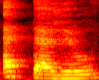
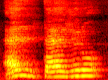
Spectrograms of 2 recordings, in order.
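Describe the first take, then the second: First: التاجر with silent L and doubled T: at-taajiru; lam assimilated. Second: التاجر with the L sounded: al-taajiru; lam pronounced. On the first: Teacher offering students the sun-letter reading of التاجر, L assimilated. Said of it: "إذن التا حرف شمسي". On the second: Teacher offering students a choice on التاجر, L pronounced. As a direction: sound the L clearly before T in التاجر. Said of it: "أو التاجر؟". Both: Shown as a demonstration.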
